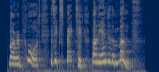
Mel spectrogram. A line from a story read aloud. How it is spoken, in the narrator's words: Agent Batashka was screaming now, his parched throat forgotten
